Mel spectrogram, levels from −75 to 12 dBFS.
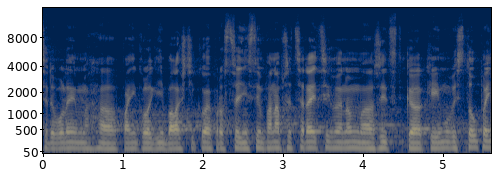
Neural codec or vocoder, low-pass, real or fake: none; 14.4 kHz; real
